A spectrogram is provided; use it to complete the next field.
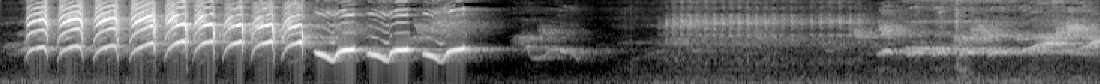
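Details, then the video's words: Loud rhythmic masked laughingthrush song: about ten evenly spaced rising harmonic notes, then three falling-rising whistles, a pause with faint rustling, and a soft long rising whistle at the end. "Kicauan Poksay Hongkong"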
